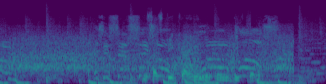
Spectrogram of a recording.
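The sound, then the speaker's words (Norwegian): A ball bounces repeatedly up into a hand in a quick, steady rhythm, each dull thud fairly loud, while people talk and chatter over it with an echo. “den ballen som tilsynelatende spretter opp i hånda di på TV-bildene, gjør den egentlig det? Ja, klart den gjør det.”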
